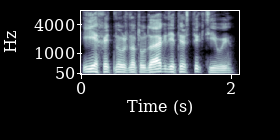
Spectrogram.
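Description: A man voicing a kindly older mother who speaks gently and blesses her daughter. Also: fairly low pitch, fairly even intonation, normal speed, no echo, clean studio sound, natural voice. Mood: motherly.

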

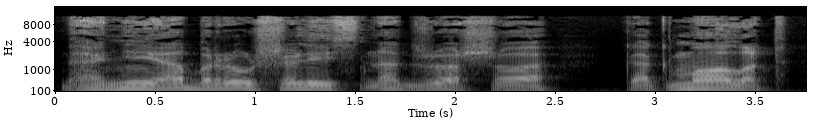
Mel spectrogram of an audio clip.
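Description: A man reading an audiobook, voicing an anxious male royal adviser who reports a battle in halting words. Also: fairly high pitch, vocal fry, darkish tone, voice pushed up, full character voice.

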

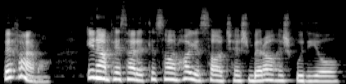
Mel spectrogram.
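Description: A woman voicing a stubborn, angry male sultan who speaks in loud, commanding tones. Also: mid-range voice, lightly acted.

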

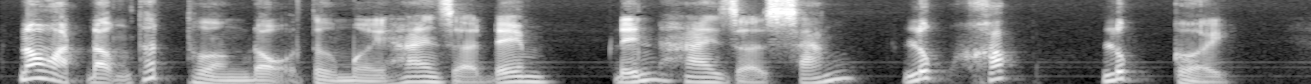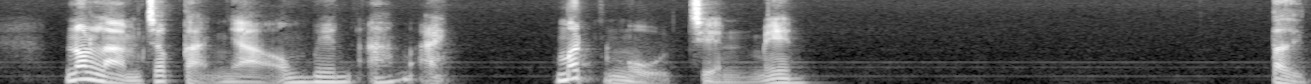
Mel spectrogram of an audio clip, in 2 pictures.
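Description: A man narrating a horror story with dramatic, suspenseful pacing and sharp rises and drops. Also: lowish voice, dry recording.

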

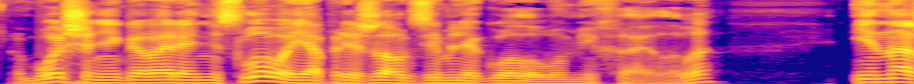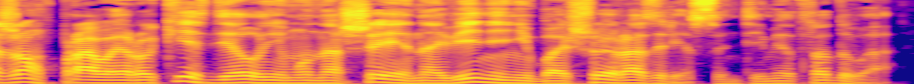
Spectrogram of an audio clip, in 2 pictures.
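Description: A man reading a first-person audiobook with expressive storytelling. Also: fairly low pitch, a little fast, dry recording, clean studio sound. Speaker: audiobook narrator.

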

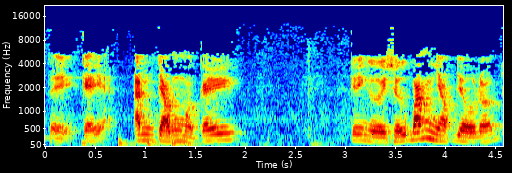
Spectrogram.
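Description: A Buddhist monk tells a story in a rambling, folksy sermon, restarting often. His voice sits high for a man. The recording is dull and lo-fi. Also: steady tone, normal speed, faint music behind. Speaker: Buddhist monk giving a dharma talk.

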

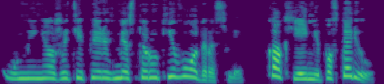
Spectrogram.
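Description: A woman's voice: fairly high pitch, very animated, fairly quick. A woman voicing an impulsive young girl apprentice who sounds eager and touchy. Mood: sulky.

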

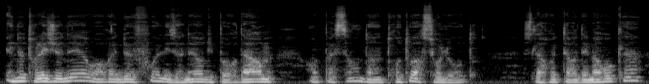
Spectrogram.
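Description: A man reading a classic story aloud in an even, measured narration. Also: lowish voice, slightly rough. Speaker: audiobook reader. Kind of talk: scripted narration.

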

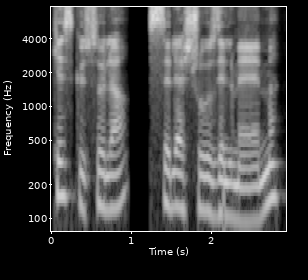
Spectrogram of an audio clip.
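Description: A man reading aloud the lines of a fanatical, excitable preacher in a slow, measured way. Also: medium pitch, dry recording, studio quality. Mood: panicked.

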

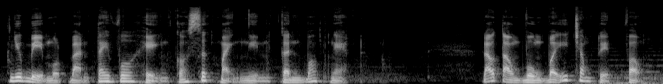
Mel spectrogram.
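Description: A man narrating a horror story in a dramatic, measured way. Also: low-pitched, a little mellow. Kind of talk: scripted ghost story narration. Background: faint music.

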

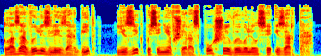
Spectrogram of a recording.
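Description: A man reading a story aloud in a measured, tense narrating voice. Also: fairly low pitch, expressive, darkish tone, husky, dry recording, studio quality. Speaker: audiobook narrator. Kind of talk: scripted narration.

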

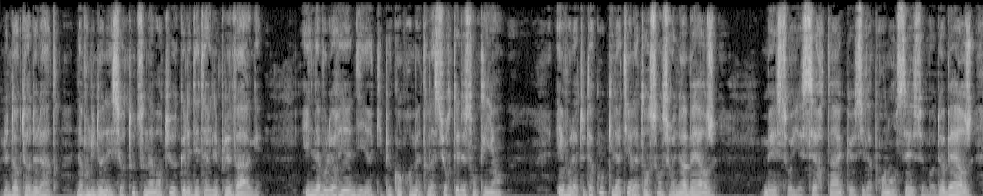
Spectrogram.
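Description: Man reading as an insistent young sleuth, voice raised a bit, very husky and mellow, storybook. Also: medium pitch, normal speed. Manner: fervent, insistent.

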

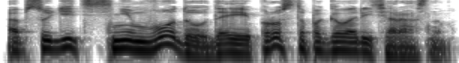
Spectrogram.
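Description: A man's voice: on the low side, fairly quick, husky. A man reading the lines of a modest, easygoing young man in an audiobook. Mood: relaxed. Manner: modest, relaxed.

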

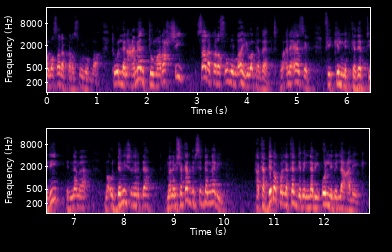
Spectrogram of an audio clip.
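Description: A man's voice: on the high side, dark tone. A man with an Egyptian Arabic accent preaching a sermon, moving between formal recitation and colloquial explanation, with many rhetorical questions.

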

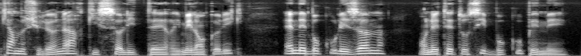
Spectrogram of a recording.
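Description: A man reading a classic French story aloud as audiobook narrator, measured and expressive. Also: mid-range voice, gravelly, no echo, studio quality. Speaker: audiobook reader.

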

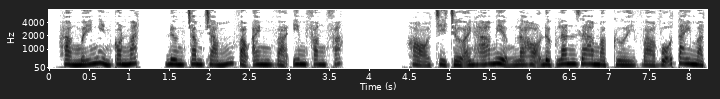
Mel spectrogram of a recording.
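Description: A woman narrating a short story in a calm, even storytelling manner, close to the mic. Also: mid-range voice, dry recording. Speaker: audiobook narrator. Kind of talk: scripted short story reading.

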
